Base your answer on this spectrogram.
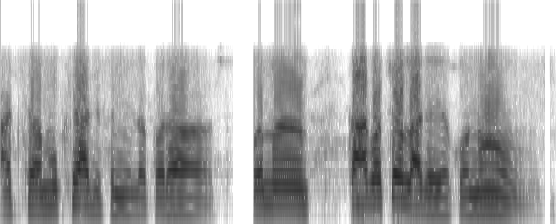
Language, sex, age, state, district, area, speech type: Maithili, male, 45-60, Bihar, Madhepura, rural, conversation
